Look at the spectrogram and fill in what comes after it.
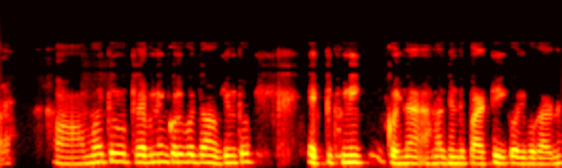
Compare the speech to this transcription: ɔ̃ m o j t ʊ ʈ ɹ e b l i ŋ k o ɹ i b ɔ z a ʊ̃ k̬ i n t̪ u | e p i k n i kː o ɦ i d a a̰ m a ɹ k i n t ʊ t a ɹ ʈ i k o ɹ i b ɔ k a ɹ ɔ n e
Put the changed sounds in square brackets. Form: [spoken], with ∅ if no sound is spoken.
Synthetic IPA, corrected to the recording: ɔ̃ m o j t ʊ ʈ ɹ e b l i ŋ k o ɹ i b ɔ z a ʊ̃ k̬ i n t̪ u | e p i k n i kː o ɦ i [n] a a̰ m a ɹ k i n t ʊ [p] a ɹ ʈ i k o ɹ i b ɔ k a ɹ ɔ n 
